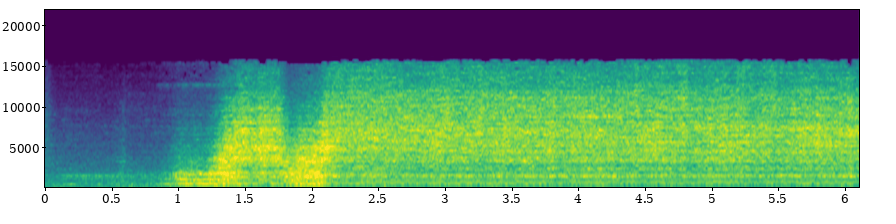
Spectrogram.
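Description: A gas torch roars loudly and steadily.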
